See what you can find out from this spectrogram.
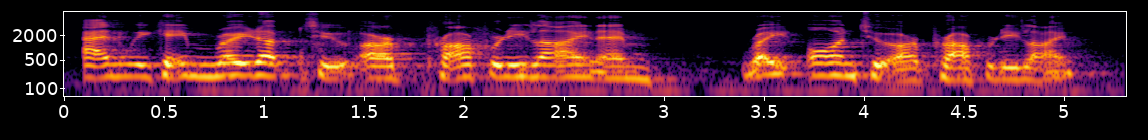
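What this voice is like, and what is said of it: Slight Philadelphia accent. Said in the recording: “Philadelphia ... The accent's still there a little bit.”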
